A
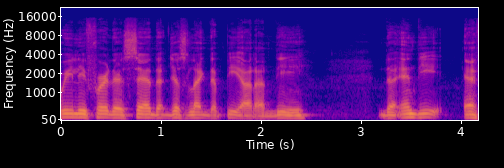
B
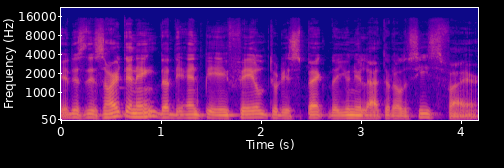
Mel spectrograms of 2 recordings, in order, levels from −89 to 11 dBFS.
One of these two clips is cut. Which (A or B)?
B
